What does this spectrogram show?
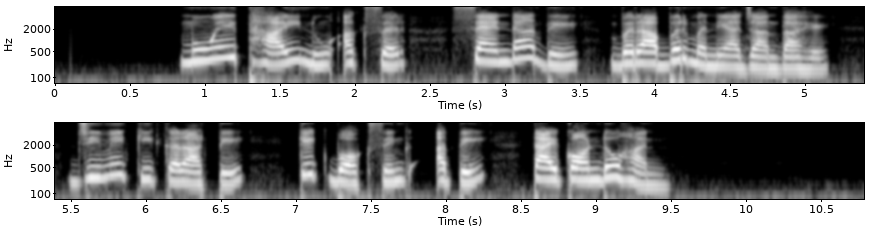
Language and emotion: Punjabi, neutral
